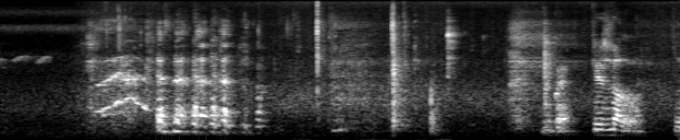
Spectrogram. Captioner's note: Ramon and Sterling laughing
